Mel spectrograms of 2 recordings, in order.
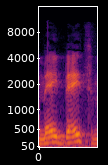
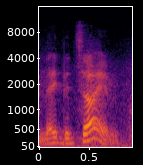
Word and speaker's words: beitzim: If he's going to talk, if he's going to have a poor diction, he's going to say, instead of saying may beitzim, he's going to pronounce it, mispronounce it, may bitzoyim.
